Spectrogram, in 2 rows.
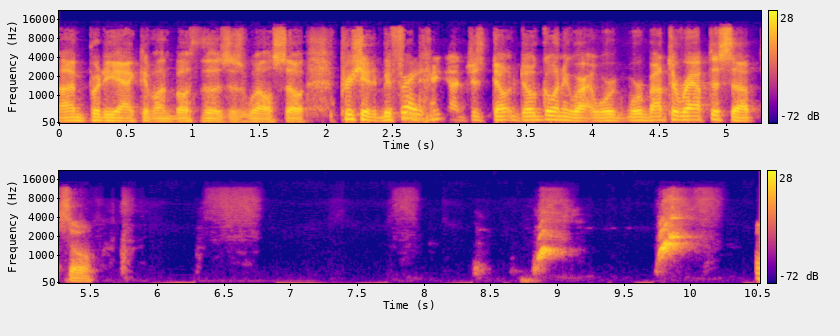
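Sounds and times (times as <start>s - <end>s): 
speech: 0.0s - 5.6s
small terrier mutt dog barking sharply: 8.8s - 10.1s.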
